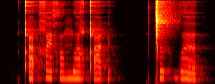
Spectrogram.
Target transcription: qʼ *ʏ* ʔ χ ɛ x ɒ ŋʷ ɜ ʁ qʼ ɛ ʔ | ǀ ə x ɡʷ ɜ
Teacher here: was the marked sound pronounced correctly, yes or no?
no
